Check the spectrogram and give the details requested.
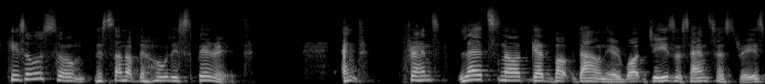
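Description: A man with a Hungarian accent, a native Hungarian speaker, giving an informal sermon in a chatty, hesitant way with many restarts. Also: fairly high pitch. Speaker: preacher.

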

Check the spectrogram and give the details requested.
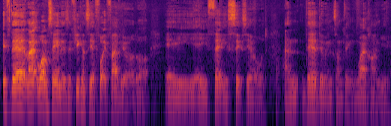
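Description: Lively twenty-something man, echoey room. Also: low voice, normal speed. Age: 20s. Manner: animated, laughs often. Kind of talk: casual chat. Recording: echoey room with faint noise.

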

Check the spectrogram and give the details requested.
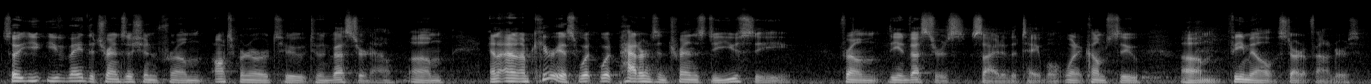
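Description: A man hosting an interview, asking questions in a halting way with many restarts. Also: sits low, lively intonation, creaky, a bit bright, a little hiss or hum. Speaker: interview host.

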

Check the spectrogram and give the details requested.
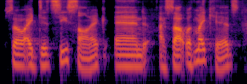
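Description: A man's voice: medium pitch, lively intonation, moderate pace, fairly bright tone. A man co-hosting a podcast in casual, opinionated chat, emphatic and repeating phrases for stress. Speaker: podcast co-host.

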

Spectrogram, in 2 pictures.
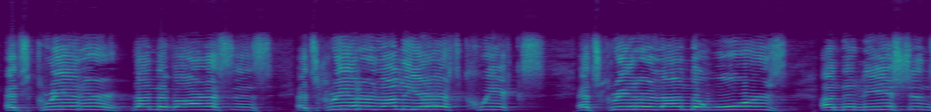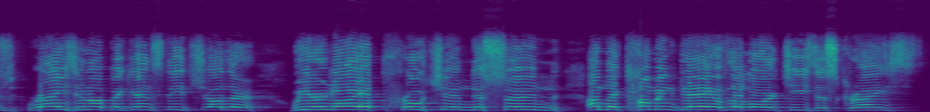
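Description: A male pastor with a Northern Irish accent, preaching a fervent sermon, repeating phrases and slowing down for emphasis. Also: very high voice, steady tone, a little mellow, highs cut off.

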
